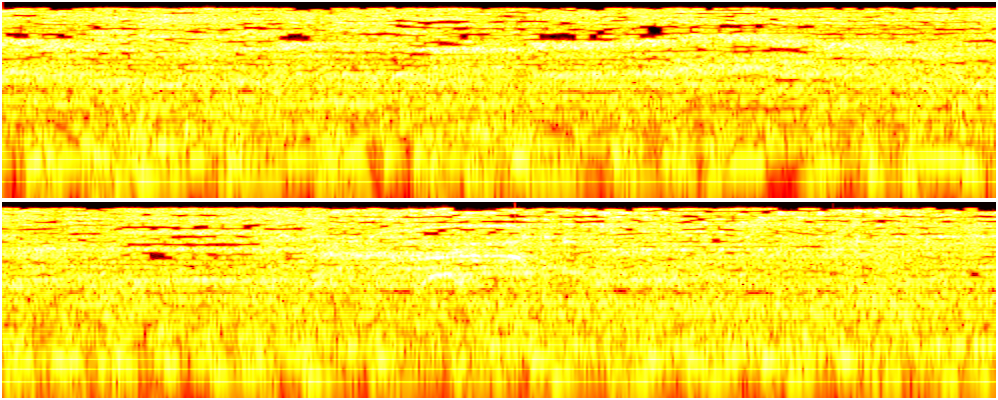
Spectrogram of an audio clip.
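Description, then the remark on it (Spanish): A large crowd applauds and cheers continuously at steady volume, with shouts and whoops rising from a dense wall of clapping. The sound is somewhat muffled, as if captured through a loudspeaker. “Bueno, a la Corte Interamericana por hacer justicia por esta mujer y a todos los que se están organizando, vamos, los aplausos pues, para mantenernos vivos y alegres.”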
